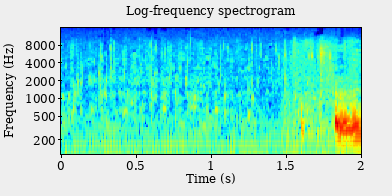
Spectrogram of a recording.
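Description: Lake water splashing and lapping softly at a reedy shore, a low steady wash.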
